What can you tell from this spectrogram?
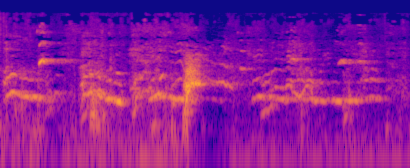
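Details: Dachshund puppies at play make high, wavering whines and squeaky yelps that rise and fall. The sounds overlap almost continuously, with a louder yelp near the middle.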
